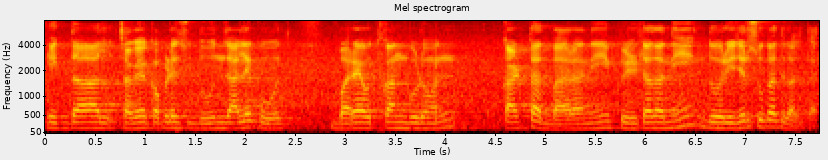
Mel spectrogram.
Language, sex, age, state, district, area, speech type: Goan Konkani, male, 18-30, Goa, Bardez, urban, spontaneous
